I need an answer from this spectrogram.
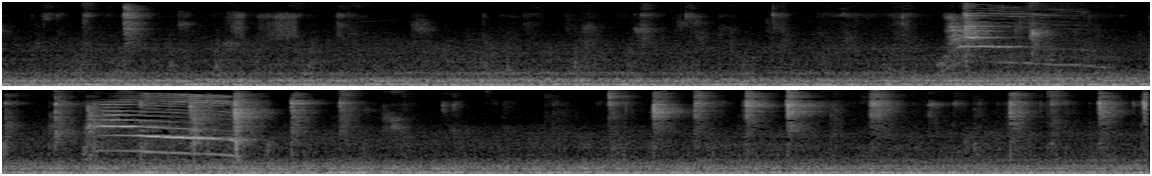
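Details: Two rescued newborn alley kittens feeding and jostling almost as if fighting; two sharp high meows arch up and down mid-clip amid steady clicking, smacking eating noises.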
